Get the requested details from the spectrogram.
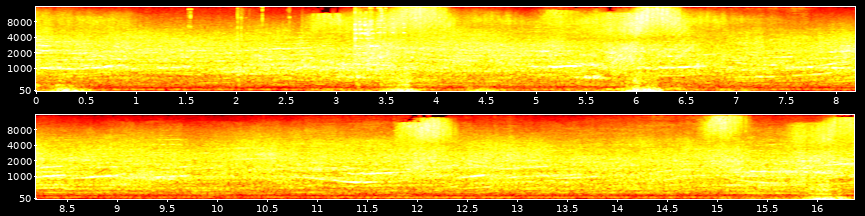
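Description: A racing car engine screams at high speed, its pitch rising and falling.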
